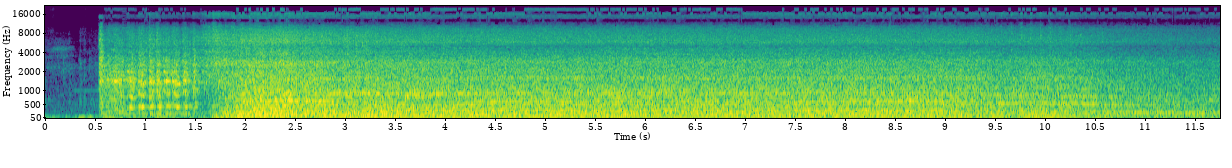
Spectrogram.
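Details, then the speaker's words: 2004 Ford F-150 4x4 started on a jump box: cranks briefly, catches quickly and settles into a smooth, even idle with no knocks or misses; moved backward and forward, sounding good. "it backward and forward sounded pretty good"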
